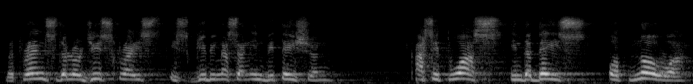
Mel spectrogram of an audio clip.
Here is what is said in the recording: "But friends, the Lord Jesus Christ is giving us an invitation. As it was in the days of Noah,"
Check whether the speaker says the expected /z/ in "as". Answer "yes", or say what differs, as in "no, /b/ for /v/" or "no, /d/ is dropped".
no, /s/ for /z/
